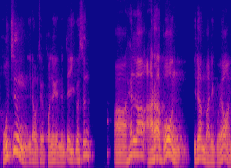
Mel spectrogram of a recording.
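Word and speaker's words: ἀρραβών: 이 말은 히브리에서 왔는데 히브리어 아라본, 헬라어는 V 발음 못합니다. V. 근데 여기서는 그렇기 때문에 헬라어는 이게 히브리어는 이 V, 베트가 B로도 발음되고 V로도 발음되거든요. 근데 여기서는 V, 아라본 입니다.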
